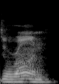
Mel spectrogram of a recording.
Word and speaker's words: Doron: be uh yeah um usually it's pronounced Duran but uh you can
